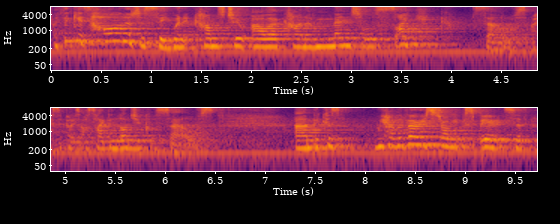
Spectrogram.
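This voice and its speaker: This clip is a dharma talk to a group, delivered by a woman whose voice is a little high and expressive, at a moderate pace. With a northern English accent, she reflects on Buddhist teaching and meanders through casual asides at a lectern in a hall. The audio comes from a distant mic in an echoey space with background noise.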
